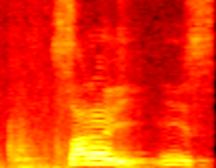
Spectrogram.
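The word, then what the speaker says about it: Sarai: 사라이.이 사라 사레라는 이름이 히브리어로 발음하면 사라이입니다.이 사라이가 사라이가 여자니까 사라이고 남자는 사르곤이 돼요.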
